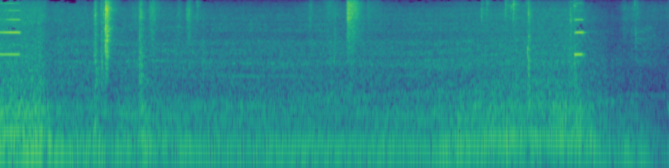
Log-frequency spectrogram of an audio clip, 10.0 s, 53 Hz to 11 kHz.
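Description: Cummins B6.7 diesel engine of a 2024 Thomas C2 school bus idling with a steady low rumble, heard from the driver's seat. A high warning beep stops just after the start, a few switch clicks sound, the engine is louder for a couple of seconds near the end and then dies away.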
